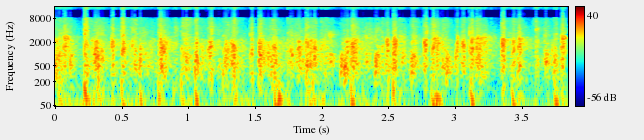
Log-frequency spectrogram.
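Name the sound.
audience applause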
